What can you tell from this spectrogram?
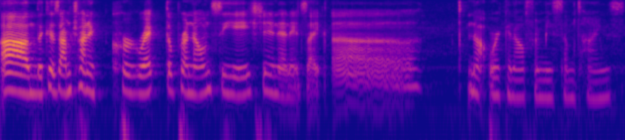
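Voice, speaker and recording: On a very clean recording with a silent background, a woman with an American accent has a bright, sharp tone, vocal fry and big swings in loudness. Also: medium pitch for a woman, ordinary pitch variation, moderate pace. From Jamaica. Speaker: podcast host. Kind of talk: casual podcast talk. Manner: casual, with many fillers and self-corrections.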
